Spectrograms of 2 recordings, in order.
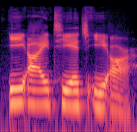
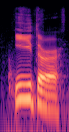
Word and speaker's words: either: example of the word E-I-T-H-E-R, right? It could be pronounced two ways, either or either, right? So these are two variants of the same thing, okay?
